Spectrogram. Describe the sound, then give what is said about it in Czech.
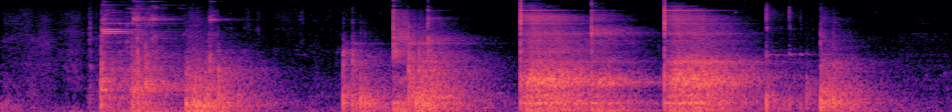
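A hammer strikes a stamp into wet leather about five times at an uneven pace to impress a logo, each blow sharp and fairly loud, with a brief ringing tail before the next. “Takže právě vždycky jako první tam boucháváme eh, logo.”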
